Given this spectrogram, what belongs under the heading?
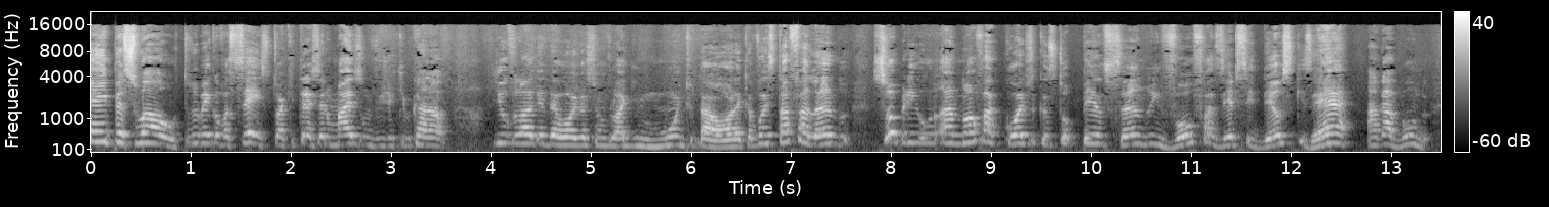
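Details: Man speaking Portuguese with Tourette syndrome; vocal tics, shouted words interjected mid-sentence; Tourette syndrome vocal tics.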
